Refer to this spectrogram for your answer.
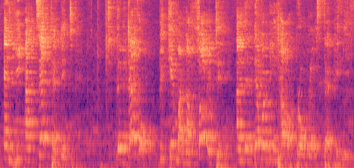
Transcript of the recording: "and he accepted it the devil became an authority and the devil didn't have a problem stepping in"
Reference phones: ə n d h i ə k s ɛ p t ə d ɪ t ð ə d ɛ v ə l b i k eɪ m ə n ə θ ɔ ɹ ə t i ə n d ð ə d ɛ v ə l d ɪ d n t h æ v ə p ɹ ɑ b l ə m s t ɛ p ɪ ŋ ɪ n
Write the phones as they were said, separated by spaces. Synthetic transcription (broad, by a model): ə n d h i ə k s ɛ p t ə d ɪ t ð ə d ɛ v ə l b i k eɪ m ə n ə θ ɔ ɹ ə t i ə n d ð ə d ɛ v ə l d ɪ d n t h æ v ə p ɹ ɑ b l ə m s t ɛ p ɪ ŋ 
